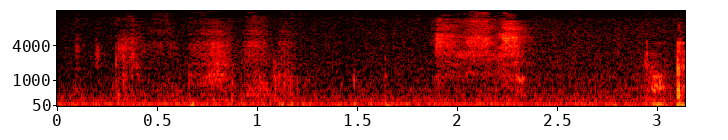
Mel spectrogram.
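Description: Faint, soft scratching of a pen or pencil writing down a number in a 10 by 10 math puzzle grid, a few quiet strokes over low background hiss with no talking.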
